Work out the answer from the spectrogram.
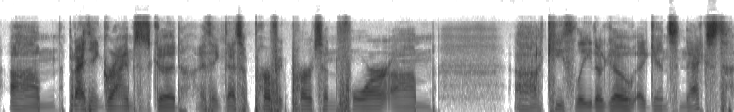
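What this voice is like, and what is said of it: Scratchy voice from a cold. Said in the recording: “I have a little bit of a cold, so my voice is kind of scratchy.”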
